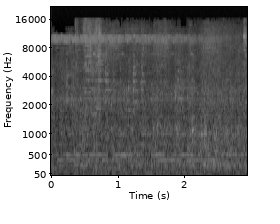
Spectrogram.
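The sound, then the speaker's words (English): A train wagon rolls steadily along the rails past trees and nature, with a continuous low rumble and faint rhythmic clatter, heard from inside the wagon at a constant, moderate level with no voices. “Now, hear yourself saying, as you drift and float on this dreamy train ride, sleep comes and it restores me and heals me.”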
